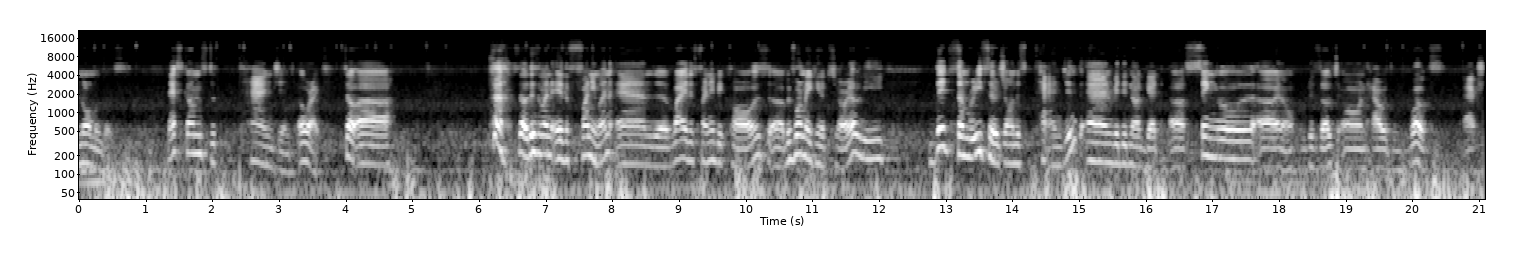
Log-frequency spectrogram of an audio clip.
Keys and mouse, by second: 2.1-6.0 right drag, 3.9 x, 8.6 q.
